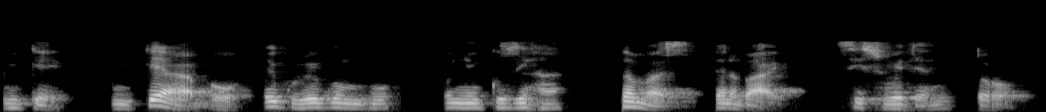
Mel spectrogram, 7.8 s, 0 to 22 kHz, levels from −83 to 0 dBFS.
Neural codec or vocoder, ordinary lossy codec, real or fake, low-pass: codec, 44.1 kHz, 7.8 kbps, DAC; AAC, 24 kbps; fake; 5.4 kHz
